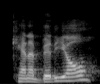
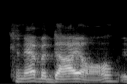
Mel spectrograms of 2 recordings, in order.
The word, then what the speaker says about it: cannabidiol: And of course, we're talking about sports betting and cannabidiol. Did I say that right? – Well, kind of. It's a cannabidiol, if you're talking about CBD. Wow. – That wasn't close.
